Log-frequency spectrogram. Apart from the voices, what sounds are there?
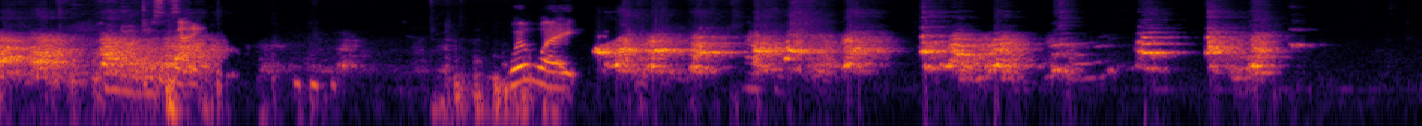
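dogs barking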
